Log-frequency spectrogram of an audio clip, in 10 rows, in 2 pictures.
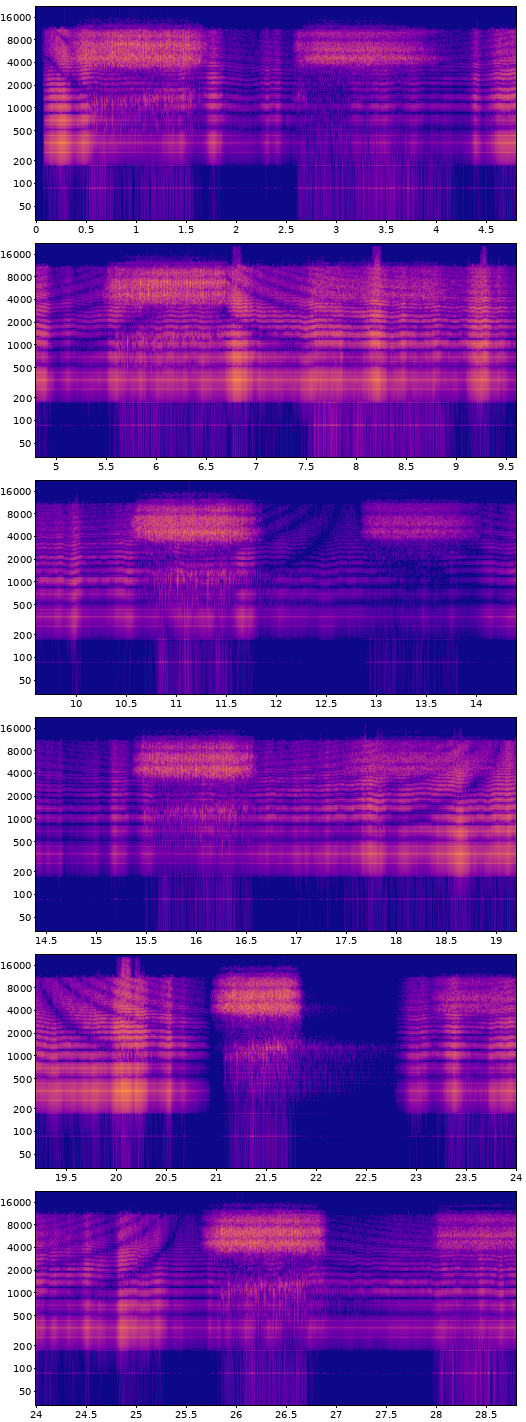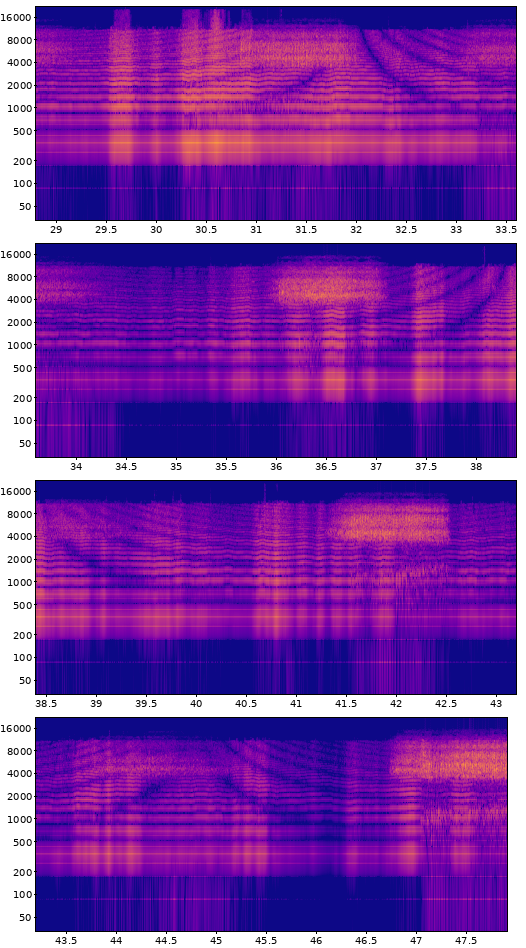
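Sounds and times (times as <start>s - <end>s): mosquito whining: 0.1s - 47.9s
person snoring: 0.4s - 1.8s, 2.6s - 4.4s, 5.5s - 6.8s, 7.4s - 9.1s, 10.6s - 11.9s, 12.9s - 14.0s, 15.3s - 16.6s, 21.0s - 22.5s, 23.1s - 24.1s, 25.7s - 26.9s, 28.0s - 29.2s, 31.0s - 31.8s, 33.1s - 34.6s, 36.0s - 37.1s, 41.3s - 42.6s, 44.0s - 45.2s, 46.8s - 47.9s.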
